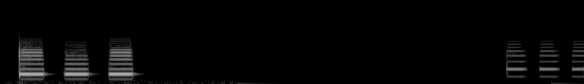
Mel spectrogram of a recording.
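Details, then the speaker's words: HeartStart MRx monitor/defibrillator: short groups of three clear electronic beeps, an INOP alert signalling a device problem such as a leads-off message, shown on a cyan background; INOP device alert tone. "in UPS indicate a device problem or error condition such as this leads off message and they appear in this cyan background and sound like this"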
